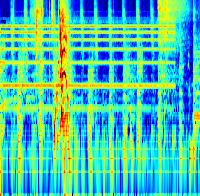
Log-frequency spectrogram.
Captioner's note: laser sound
